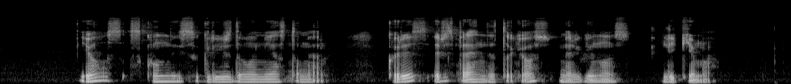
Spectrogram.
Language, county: Lithuanian, Vilnius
